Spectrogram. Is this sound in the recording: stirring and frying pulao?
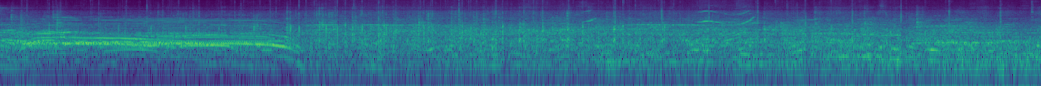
no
